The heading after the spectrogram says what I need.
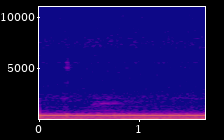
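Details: QNAP TS-253D NAS with its plastic cover removed, which caused a loud buzz: a low, steady, faint hum with a single pure tone and no rattle or buzz, now running quietly.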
